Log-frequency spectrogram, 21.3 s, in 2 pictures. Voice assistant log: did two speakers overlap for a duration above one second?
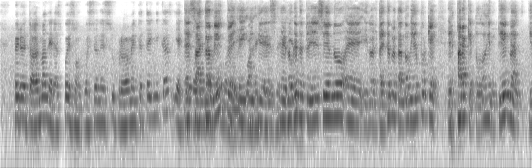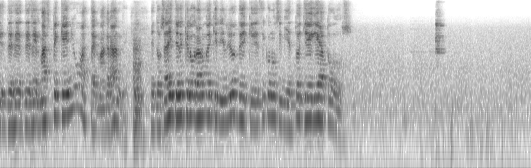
Yes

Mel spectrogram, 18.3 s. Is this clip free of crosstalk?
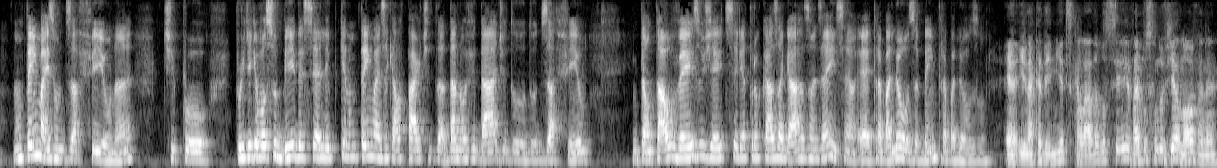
Yes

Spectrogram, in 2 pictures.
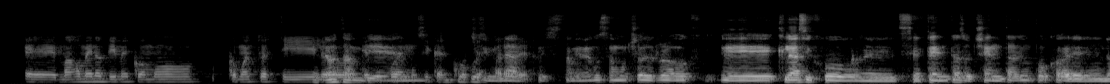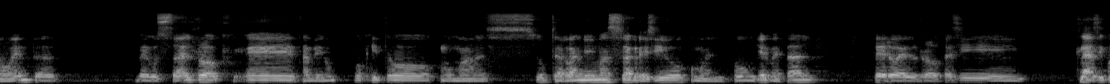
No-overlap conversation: No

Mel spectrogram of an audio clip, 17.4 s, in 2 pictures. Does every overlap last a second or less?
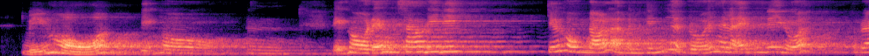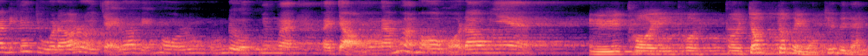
Yes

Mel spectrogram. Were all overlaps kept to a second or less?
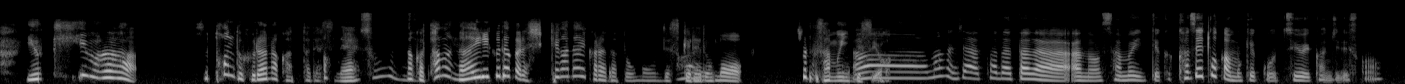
Yes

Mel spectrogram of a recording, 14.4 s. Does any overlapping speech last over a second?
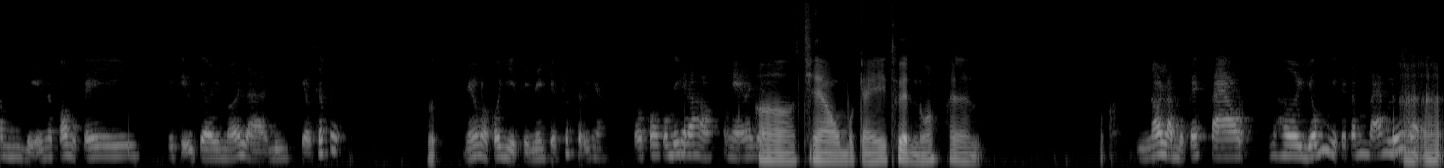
No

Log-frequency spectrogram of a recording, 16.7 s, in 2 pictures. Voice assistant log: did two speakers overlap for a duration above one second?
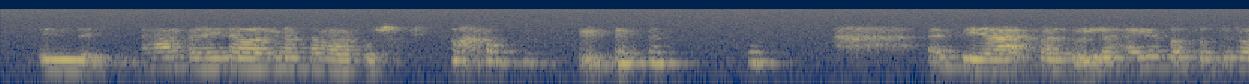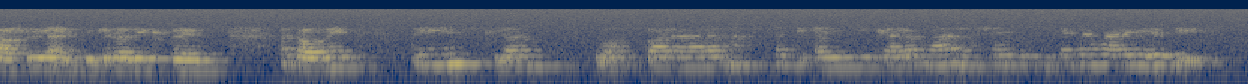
No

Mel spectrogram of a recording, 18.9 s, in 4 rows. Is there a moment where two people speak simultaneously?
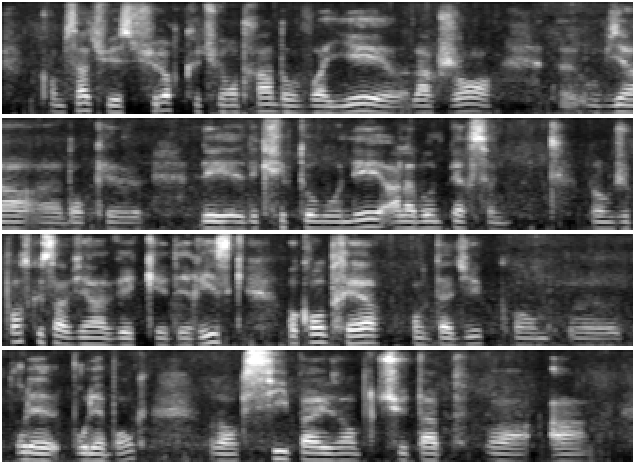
No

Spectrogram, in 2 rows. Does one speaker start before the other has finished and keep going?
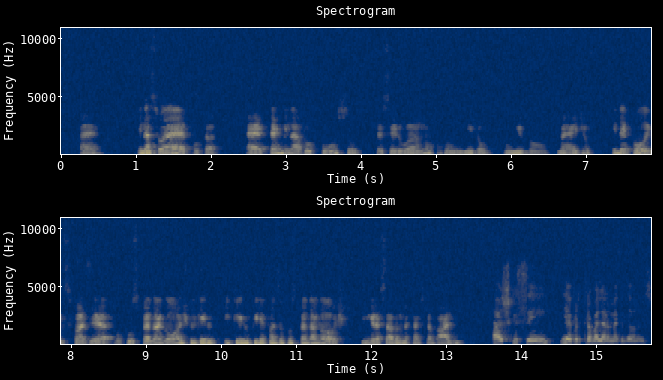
No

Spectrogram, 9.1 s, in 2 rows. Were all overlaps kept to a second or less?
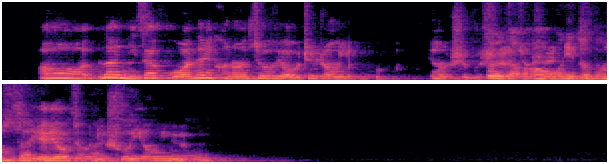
No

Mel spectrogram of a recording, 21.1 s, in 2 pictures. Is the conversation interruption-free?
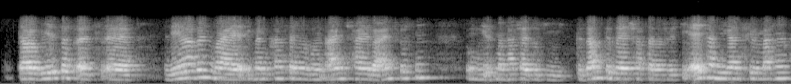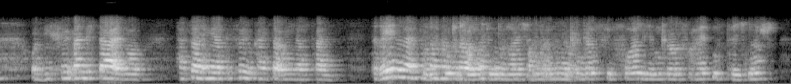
No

